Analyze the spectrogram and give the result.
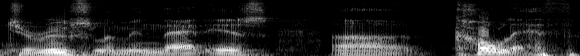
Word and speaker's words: Qoheleth: Uh, it's spelled, it, it transliterated in English as Q O H E L E T H, but it's pronounced in the best southern uh, Hebrew I can do, uh, Koleth.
